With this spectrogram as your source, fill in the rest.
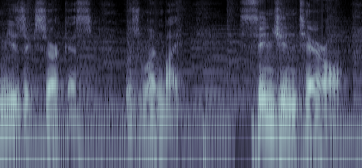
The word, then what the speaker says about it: St John: Circus was run by singen Terell which is spelled St John like St St John and that became his name singen s i n j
